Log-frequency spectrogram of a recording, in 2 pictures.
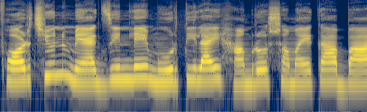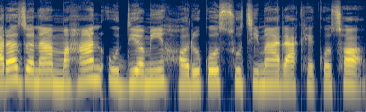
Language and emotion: Nepali, neutral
